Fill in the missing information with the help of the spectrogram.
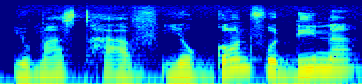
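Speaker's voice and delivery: usual speaking voice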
